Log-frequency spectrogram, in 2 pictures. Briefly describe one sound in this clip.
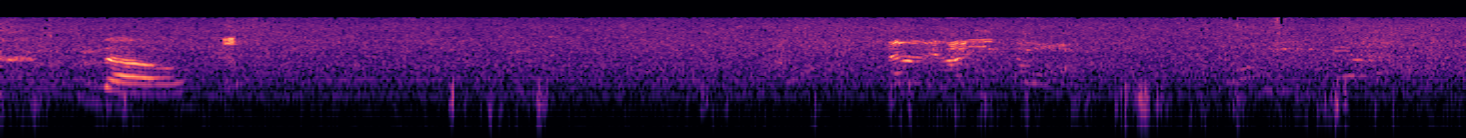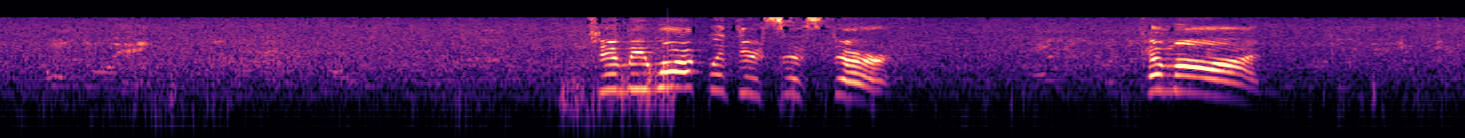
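A woman talks loudly outdoors.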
